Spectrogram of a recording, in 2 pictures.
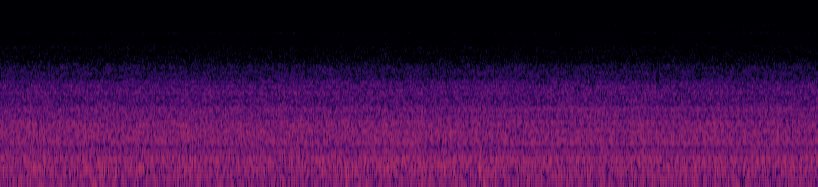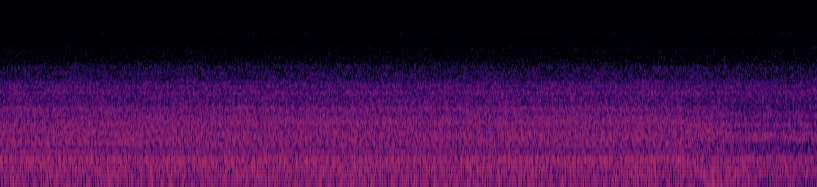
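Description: An electronic hum drones steadily, then drops quieter.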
